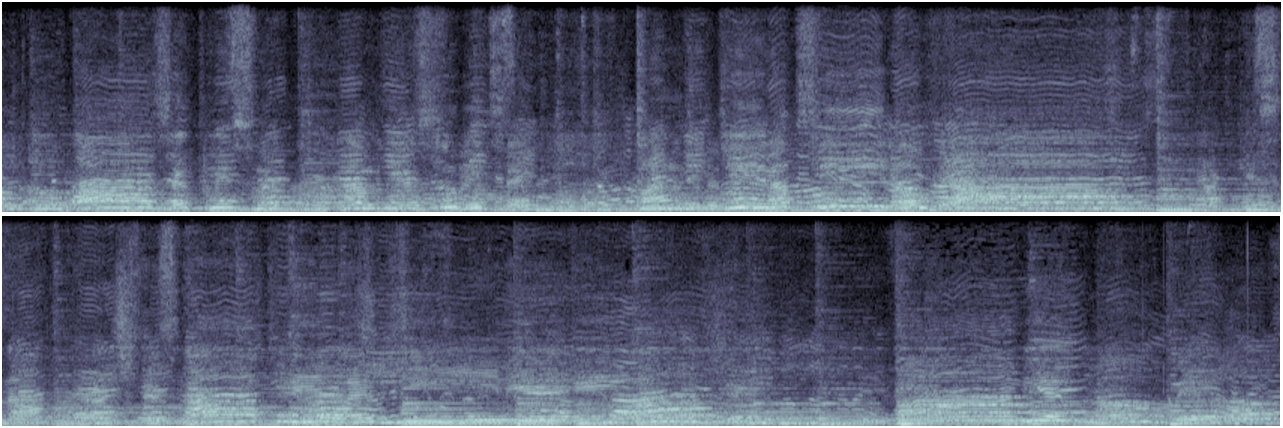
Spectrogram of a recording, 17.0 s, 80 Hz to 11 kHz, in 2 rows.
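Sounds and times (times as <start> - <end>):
voices singing together: 0.0 - 17.0.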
